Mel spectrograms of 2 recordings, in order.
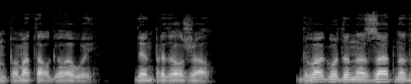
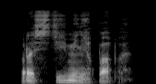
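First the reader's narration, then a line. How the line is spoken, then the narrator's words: Barely audible whisper. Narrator (Russian): едва слышно прошептала она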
